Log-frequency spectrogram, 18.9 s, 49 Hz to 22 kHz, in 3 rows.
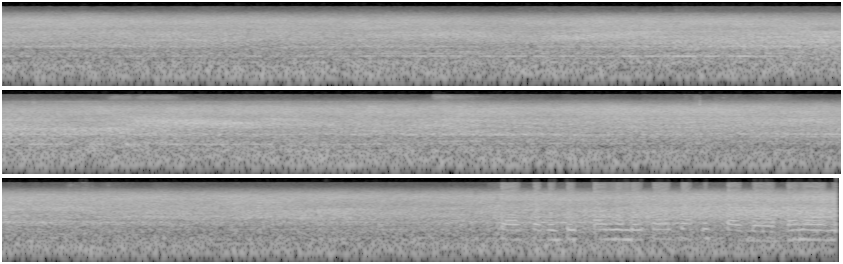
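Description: Southwest Boeing 737 MAX 8 jet taking off from San Diego airport, a sustained broad roar of jet engines that swells slightly and holds steady for nearly twenty seconds, heard from a distance.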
